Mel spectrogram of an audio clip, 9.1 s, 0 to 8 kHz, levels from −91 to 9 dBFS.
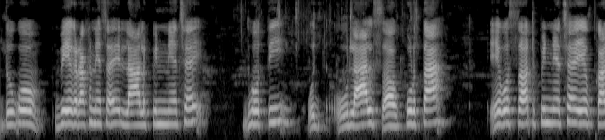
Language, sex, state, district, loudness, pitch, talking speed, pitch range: Maithili, female, Bihar, Samastipur, -23 LUFS, 250 Hz, 110 wpm, 240-270 Hz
